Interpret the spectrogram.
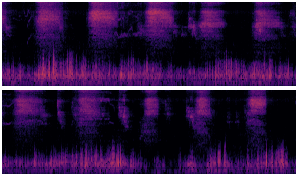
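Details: Common myna chicks screaming for food as they are fed in the mouth: loud hissing, rasping shrieks in bursts about once a second, with softer low rustling and chattering between.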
